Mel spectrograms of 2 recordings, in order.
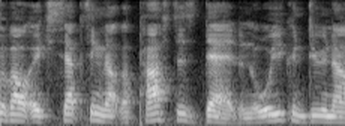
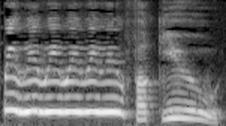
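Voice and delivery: tiny high-pitched robot squeal, much higher and louder; squeaky robot; 13 dB louder than usual. Retold or imitated. Reviewer mocking the egg guardian robot, high loud squeaks. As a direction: chirp like a silly little machine. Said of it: "the robot's like".

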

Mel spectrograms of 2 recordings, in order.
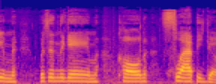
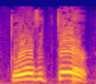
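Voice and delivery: higher, loud command; loud shout; 5 semitones higher, 11 dB louder than usual. Real, not acted. Gamer ordering his goat away, loud shout. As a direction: bark it across the field.

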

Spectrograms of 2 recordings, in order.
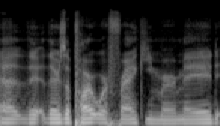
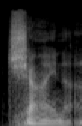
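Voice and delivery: deadpan punchline; 4 semitones lower than usual. Retold or imitated. Deadpan punchline quoting the movie.

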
